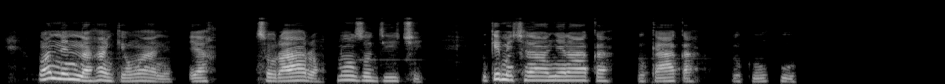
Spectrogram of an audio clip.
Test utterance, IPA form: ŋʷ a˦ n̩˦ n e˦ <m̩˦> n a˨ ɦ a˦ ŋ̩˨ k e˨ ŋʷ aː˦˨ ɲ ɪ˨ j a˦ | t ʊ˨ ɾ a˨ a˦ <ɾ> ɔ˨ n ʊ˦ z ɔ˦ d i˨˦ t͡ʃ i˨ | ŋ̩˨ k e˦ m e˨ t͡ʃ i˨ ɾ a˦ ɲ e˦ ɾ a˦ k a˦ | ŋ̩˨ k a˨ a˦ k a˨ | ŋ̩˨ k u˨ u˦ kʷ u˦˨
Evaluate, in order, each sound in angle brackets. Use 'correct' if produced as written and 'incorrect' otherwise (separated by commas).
incorrect, correct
